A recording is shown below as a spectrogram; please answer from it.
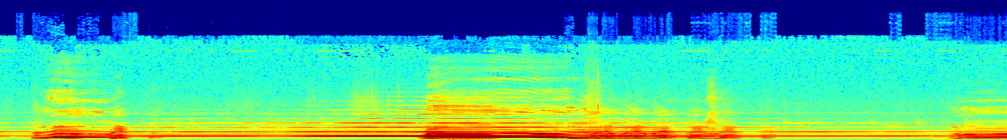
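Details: A pet dog named Coach howls in reply to a tornado siren. Long, wavering, sliding howls come in bursts, with a break of several seconds between them. The siren drones on as a steady, even tone underneath.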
